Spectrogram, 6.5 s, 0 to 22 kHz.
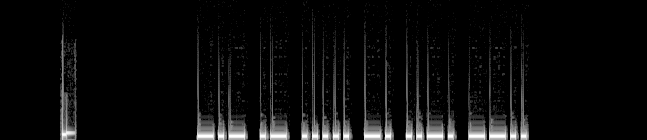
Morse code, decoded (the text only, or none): KA5NFZ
